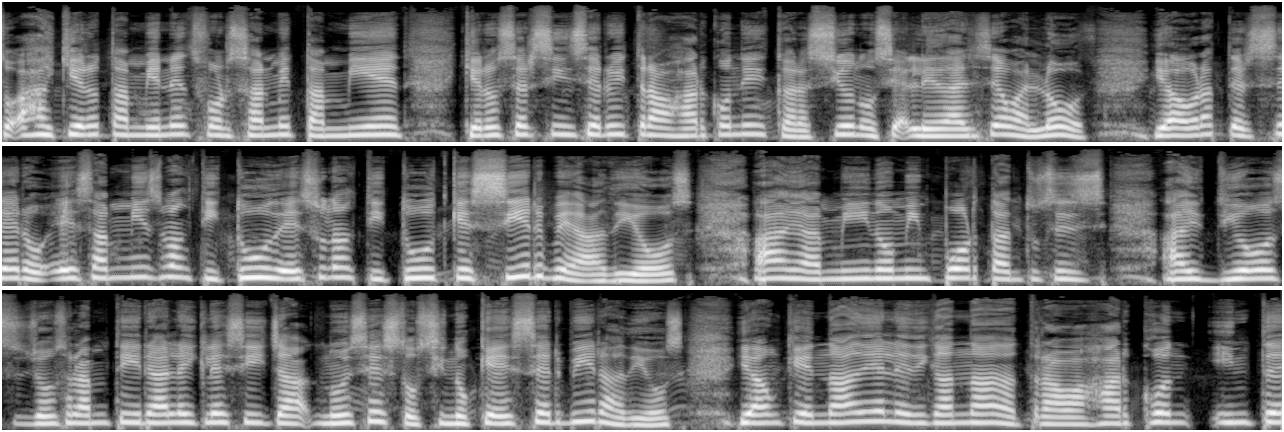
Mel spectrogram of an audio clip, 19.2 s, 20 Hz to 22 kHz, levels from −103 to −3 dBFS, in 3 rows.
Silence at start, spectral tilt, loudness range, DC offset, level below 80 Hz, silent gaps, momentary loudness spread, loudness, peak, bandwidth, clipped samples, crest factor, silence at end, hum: 0 s; -4.5 dB/octave; 2 LU; under 0.1%; -58 dBFS; none; 6 LU; -15 LUFS; 0 dBFS; 17 kHz; under 0.1%; 14 dB; 0 s; none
